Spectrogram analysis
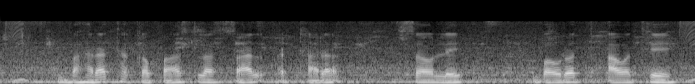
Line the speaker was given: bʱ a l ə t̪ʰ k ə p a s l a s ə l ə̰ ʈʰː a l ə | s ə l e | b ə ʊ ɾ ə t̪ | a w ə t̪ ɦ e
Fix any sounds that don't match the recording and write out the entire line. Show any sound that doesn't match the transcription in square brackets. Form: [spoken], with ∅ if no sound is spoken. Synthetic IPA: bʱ a [ɾ] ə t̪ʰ k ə p a s l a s [a] l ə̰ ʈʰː a [ɾ] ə | s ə l e | b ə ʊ ɾ ə t̪ | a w ə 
